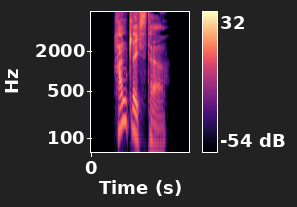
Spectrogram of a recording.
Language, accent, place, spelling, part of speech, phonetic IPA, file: German, Germany, Berlin, handlichster, adjective, [ˈhantlɪçstɐ], De-handlichster.ogg
- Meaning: inflection of handlich: 1. strong/mixed nominative masculine singular superlative degree 2. strong genitive/dative feminine singular superlative degree 3. strong genitive plural superlative degree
